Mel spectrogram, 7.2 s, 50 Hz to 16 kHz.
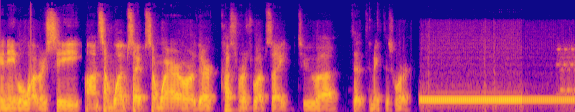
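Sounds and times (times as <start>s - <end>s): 
speech: 0.0s - 5.5s
SIP softphone ringing tone beep: 5.2s - 7.1s.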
